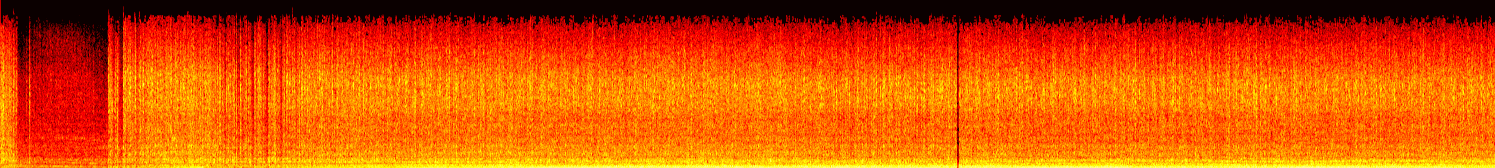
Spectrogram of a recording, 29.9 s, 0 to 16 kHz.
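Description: P-51D Mustang's Packard Merlin V-12 engine running on the ground with the propeller turning, just after startup. It picks up and rises in pitch about two to four seconds in, then runs steadily at a low idle.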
